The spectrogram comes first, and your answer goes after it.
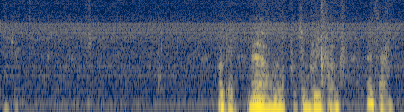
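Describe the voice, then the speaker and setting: A man at an indoor repair bench walks through a radio repair at a moderate pace, muttering casual step-by-step remarks to himself and his viewer. His medium-pitched intonation stays fairly even. The lo-fi recording is dull, with faint noise.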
